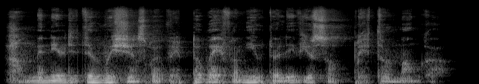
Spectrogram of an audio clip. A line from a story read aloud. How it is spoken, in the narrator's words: She sighed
